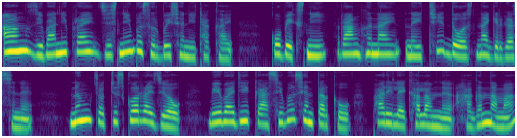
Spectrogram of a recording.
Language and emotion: Bodo, neutral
